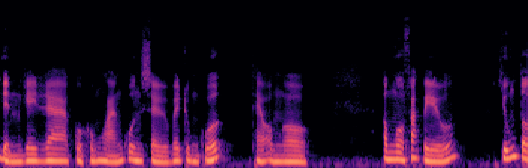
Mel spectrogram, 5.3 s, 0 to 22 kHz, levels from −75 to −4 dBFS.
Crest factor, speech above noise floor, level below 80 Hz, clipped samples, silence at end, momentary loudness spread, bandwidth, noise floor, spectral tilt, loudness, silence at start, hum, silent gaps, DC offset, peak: 18 dB; 29 dB; -52 dBFS; under 0.1%; 0 s; 6 LU; 11.5 kHz; -54 dBFS; -7.5 dB/octave; -27 LUFS; 0 s; none; none; under 0.1%; -8 dBFS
